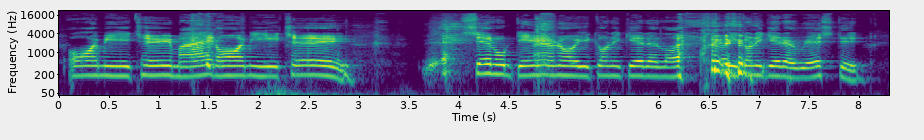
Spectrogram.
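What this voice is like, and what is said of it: Put-on broad Australian Bogan accent. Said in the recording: “the very Aussie Bogan accent is its own dialect ... Those real high pitched Bogans”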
